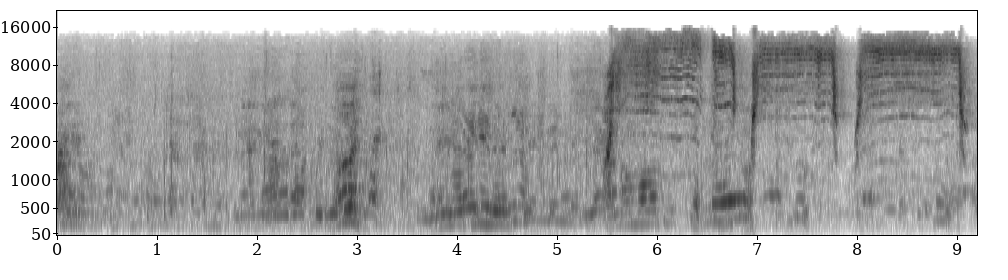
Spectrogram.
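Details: Rainbow the monkey, very angry and protecting Lucie from Kachoy, starts with rough wavering grunts and then breaks into loud, high, sustained screams in several long bursts during the second half.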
